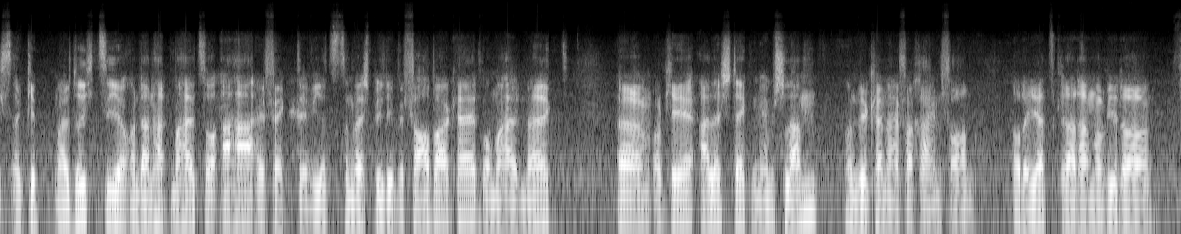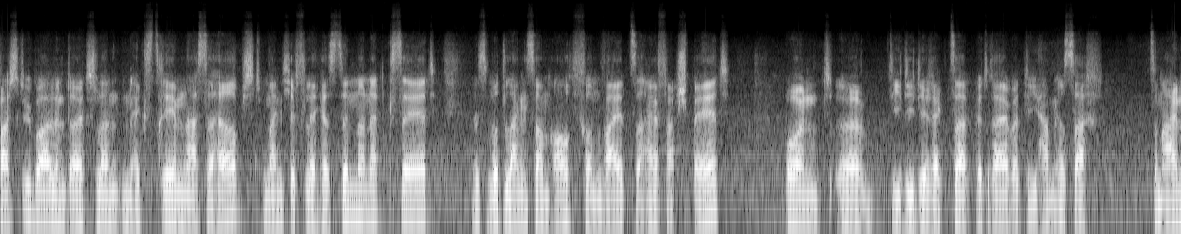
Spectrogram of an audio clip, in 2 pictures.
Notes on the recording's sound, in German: aufgenommen live von der Agritechnica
